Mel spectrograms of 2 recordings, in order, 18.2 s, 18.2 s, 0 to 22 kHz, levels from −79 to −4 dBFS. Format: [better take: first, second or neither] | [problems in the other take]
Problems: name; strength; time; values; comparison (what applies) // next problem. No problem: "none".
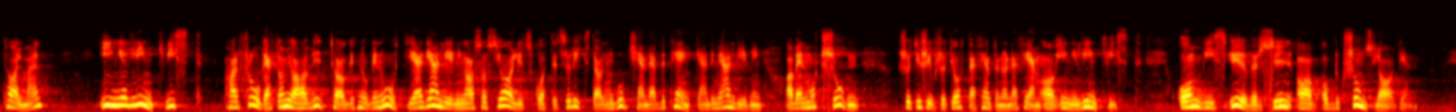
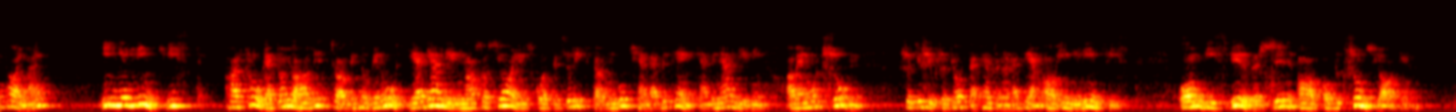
first | room echo; dies away in 0.6 s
